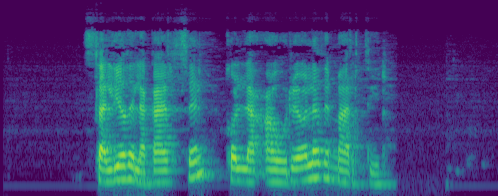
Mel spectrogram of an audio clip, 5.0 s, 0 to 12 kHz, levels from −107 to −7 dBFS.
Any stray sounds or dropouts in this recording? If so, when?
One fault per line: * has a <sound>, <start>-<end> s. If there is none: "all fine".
all fine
